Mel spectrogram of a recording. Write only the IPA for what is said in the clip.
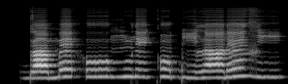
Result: ɡa˨mɛ˧hoː˧ŋũ˧ ɾe˧kɔ̃˧ ɓi˨lã˧ ɾɛ̃˦zi˧

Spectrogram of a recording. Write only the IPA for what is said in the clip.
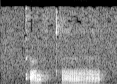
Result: qʼuːχkʰʌː

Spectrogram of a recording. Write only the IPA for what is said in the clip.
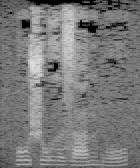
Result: oː˧ʃo˧ɣə˨˦ zaː˨˦nboː˨˦

